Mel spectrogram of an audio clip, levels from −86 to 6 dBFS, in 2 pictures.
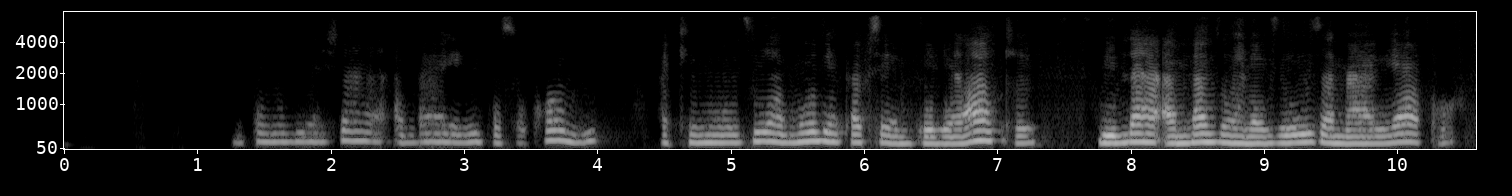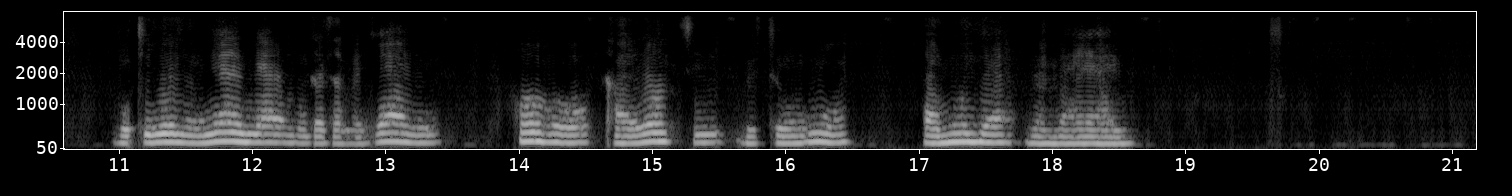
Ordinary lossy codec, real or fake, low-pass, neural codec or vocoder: MP3, 64 kbps; fake; 7.2 kHz; codec, 16 kHz, 1 kbps, FreqCodec, smaller model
